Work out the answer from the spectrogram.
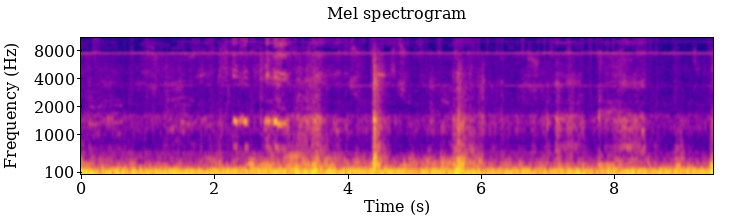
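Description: Low steady rumble of a double-decker passenger train rolling over station tracks, heard from inside the coach, as it pulls into the station. Wheels knock sharply over rail joints or switches twice, about four and a half and about six seconds in, with a few short squeaks of wheel on rail before that.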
